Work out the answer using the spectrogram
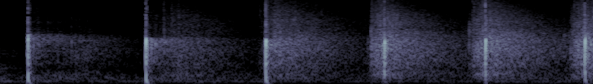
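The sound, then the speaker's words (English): Rhythmic clapping from an audience: six sharp, evenly spaced claps at a steady moderate tempo, each with a short ringing tail. “can we get some rhythmic clapping, like,”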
